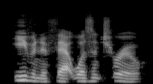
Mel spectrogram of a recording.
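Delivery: ordinary delivery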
